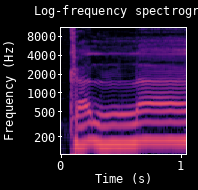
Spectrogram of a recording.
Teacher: la di situ ada lam alif ya dibaca panjang dua harakat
